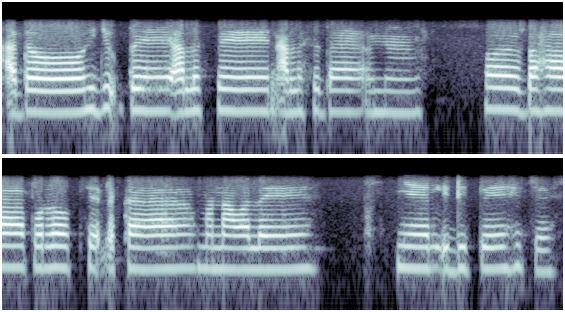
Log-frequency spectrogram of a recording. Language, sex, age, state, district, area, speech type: Santali, female, 30-45, Jharkhand, East Singhbhum, rural, conversation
